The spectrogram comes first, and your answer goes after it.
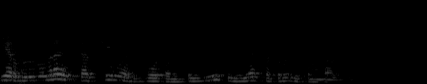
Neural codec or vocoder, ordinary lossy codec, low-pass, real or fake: none; Opus, 16 kbps; 3.6 kHz; real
